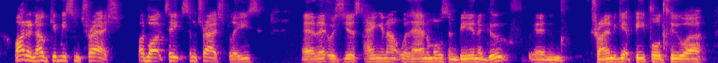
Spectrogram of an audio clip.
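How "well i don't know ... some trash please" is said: put-on goat voice with British accent. Giving the goats voices over FaceTime, in a British goat voice. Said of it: "the goats were British".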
